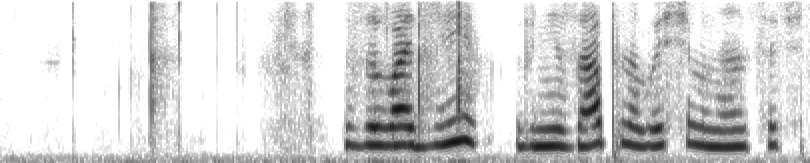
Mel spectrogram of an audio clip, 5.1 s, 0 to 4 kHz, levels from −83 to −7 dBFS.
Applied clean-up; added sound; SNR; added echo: neural diffusion model UNIVERSE++.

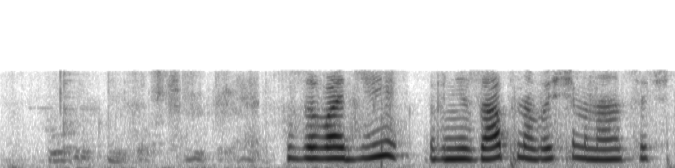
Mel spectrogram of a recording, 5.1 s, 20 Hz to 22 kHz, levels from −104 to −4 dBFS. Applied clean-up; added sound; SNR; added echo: neural separator model SepFormer DNS4.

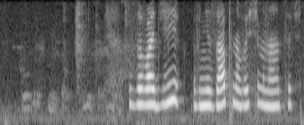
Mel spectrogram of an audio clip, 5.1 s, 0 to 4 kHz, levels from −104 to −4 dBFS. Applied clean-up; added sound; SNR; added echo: none; none; none; none.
